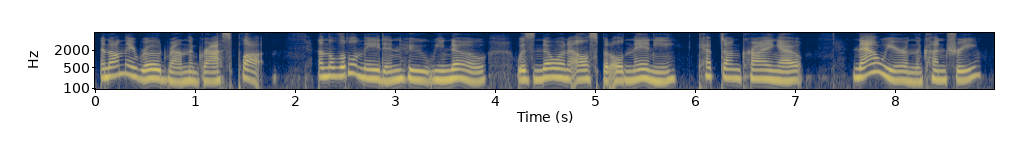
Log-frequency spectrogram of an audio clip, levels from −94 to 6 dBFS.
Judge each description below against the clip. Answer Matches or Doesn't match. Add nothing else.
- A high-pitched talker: Matches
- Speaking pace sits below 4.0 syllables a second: Doesn't match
